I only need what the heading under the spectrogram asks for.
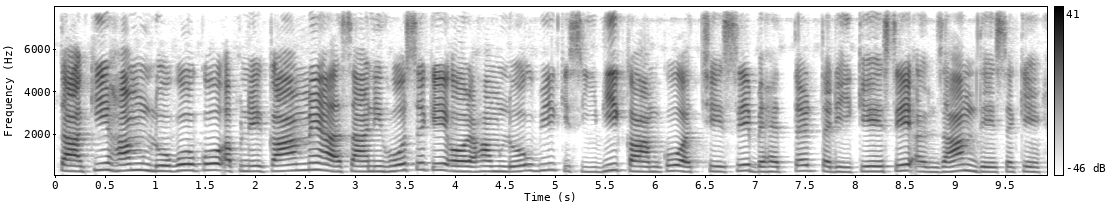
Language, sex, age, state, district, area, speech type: Urdu, female, 30-45, Bihar, Darbhanga, rural, spontaneous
